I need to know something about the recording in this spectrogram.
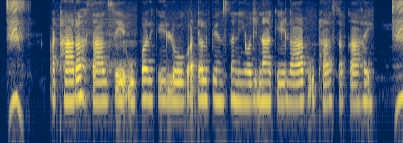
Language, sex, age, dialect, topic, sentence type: Magahi, female, 31-35, Western, banking, statement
